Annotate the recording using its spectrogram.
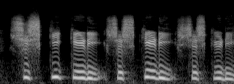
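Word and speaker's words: Tshisekedi: देखो कहता है फ्लिक्स तशिशकी, या फिर टी साइलेंट होगा, शिशकीडी है ना।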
